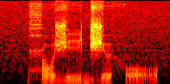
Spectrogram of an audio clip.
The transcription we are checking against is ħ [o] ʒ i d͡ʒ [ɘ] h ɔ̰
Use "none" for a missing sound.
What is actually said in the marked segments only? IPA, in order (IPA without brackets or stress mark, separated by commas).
ɔ, ɘ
